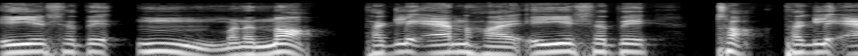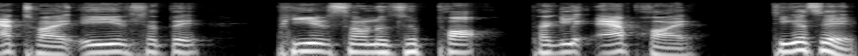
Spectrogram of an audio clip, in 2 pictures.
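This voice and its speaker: A male teacher explains letter sounds to students, his voice set high. He poses questions and answers them himself, repeating sounds slowly. The recording is dry and close. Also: fairly even intonation, no room sound. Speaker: phonics teacher.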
